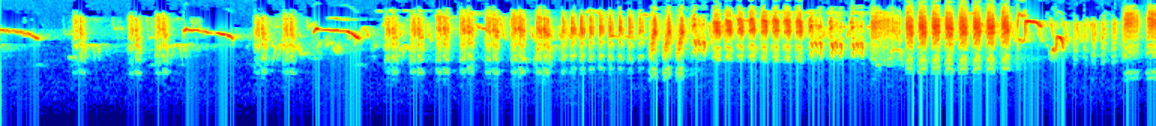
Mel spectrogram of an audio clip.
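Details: Varied sedge warbler song: squeaky whistled notes and chips at first, then building into a fast, continuous, rattling chatter of harsh repeated notes.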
